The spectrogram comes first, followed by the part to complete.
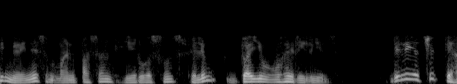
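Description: From the start, the speech runs through the G.729 codec. The damage is plainly audible. At 8 kbit/s, each 10 ms frame is rebuilt from a vocal tract filter, a pitch estimate and a few pulses. Nothing above 4 kHz survives, so the sound is dull and narrow. Voiced parts come out slightly rough and synthetic. The result is intelligible, but it clearly sounds like a low-rate phone line.

At 0.53 s there is VoIP packet loss concealed by the speech codec. About 20 ms of audio went missing, which fits two lost 10 ms frames. The decoder filled the gap by repeating its last pitch and filter settings at falling gain. This stretches the sound into a fading buzzy tone or coloured noise. Because each frame depends on the one before, the speech stays weak or distorted until about 0.65 s.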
